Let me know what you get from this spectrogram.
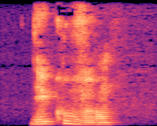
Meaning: inflection of découvrir: 1. first-person plural present indicative 2. first-person plural imperative
- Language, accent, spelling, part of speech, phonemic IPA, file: French, Canada, découvrons, verb, /de.ku.vʁɔ̃/, LL-Q150 (fra)-découvrons.wav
